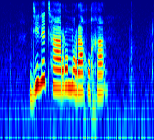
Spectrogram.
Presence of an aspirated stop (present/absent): present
